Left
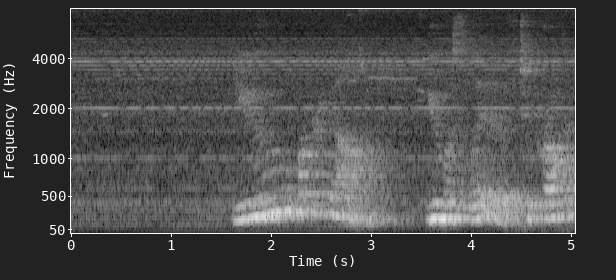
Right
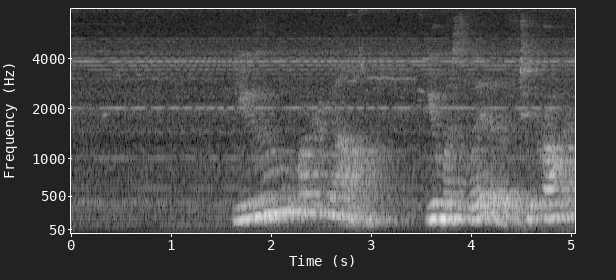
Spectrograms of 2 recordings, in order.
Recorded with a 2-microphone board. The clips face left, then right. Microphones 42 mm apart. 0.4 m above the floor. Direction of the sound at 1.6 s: 30° left (ahead or behind).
